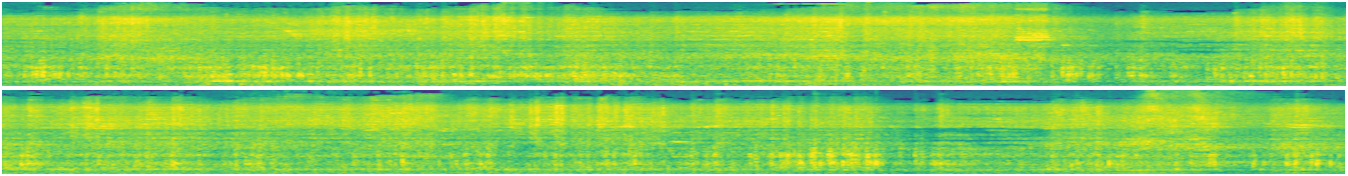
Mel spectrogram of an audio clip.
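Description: Indian Railways passenger train passing close by: a steady rumble of coaches with the wheels clattering over the rail joints.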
